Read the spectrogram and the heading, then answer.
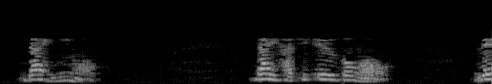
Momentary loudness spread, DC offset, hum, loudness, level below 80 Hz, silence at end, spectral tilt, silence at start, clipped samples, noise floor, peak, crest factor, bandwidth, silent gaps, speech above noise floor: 16 LU; under 0.1%; none; -31 LUFS; -78 dBFS; 0 s; -9 dB/octave; 0.2 s; under 0.1%; -67 dBFS; -12 dBFS; 22 dB; 3.5 kHz; none; 37 dB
